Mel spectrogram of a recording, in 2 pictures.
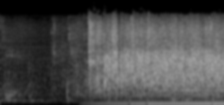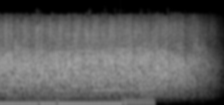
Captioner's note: applause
